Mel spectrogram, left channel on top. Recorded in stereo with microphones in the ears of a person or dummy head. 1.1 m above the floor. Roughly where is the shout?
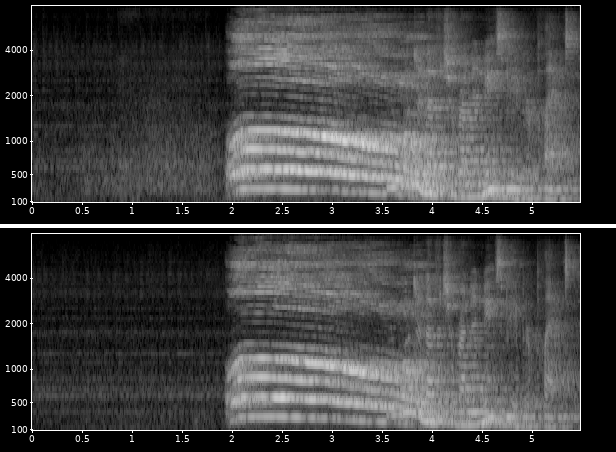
Right.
